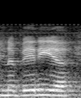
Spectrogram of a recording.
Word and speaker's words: NVIDIA: she did on nvidia nvidia i think is how it's pronounced but some people say nvidia the uh chip the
